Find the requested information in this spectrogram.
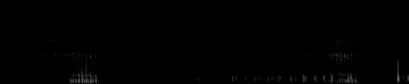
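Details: Sleeping boxer dog (Tank) snoring: two soft, fluttering breaths, the second rattling and purr-like; light snoring.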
